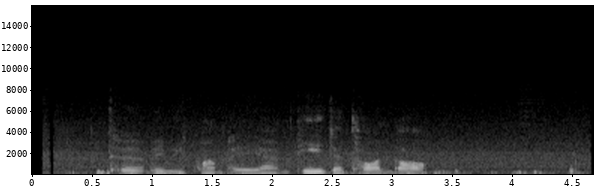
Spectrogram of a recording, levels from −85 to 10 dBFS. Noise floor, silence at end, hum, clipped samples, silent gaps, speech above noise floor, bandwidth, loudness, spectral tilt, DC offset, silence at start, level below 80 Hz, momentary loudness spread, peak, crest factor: -50 dBFS; 0.1 s; none; under 0.1%; none; 23 dB; 6.8 kHz; -28 LUFS; -9.5 dB/octave; under 0.1%; 0.3 s; -54 dBFS; 21 LU; -8 dBFS; 22 dB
